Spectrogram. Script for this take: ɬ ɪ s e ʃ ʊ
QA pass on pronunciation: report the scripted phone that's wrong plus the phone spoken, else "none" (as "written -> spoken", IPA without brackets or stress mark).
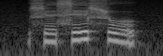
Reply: ʃ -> ɬ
